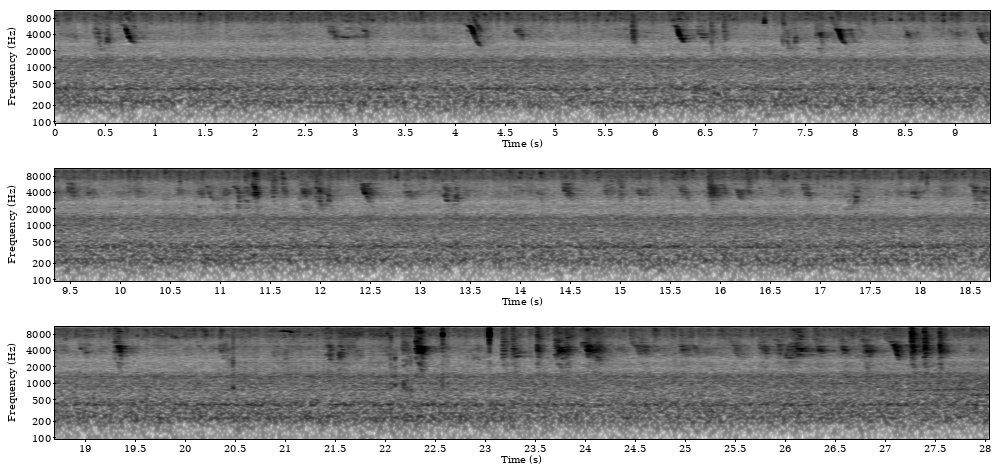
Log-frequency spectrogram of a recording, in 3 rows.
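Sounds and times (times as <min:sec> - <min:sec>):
steady low hum: 0:00.0 - 0:28.0
birds giving high call notes: 0:21.0 - 0:28.0.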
